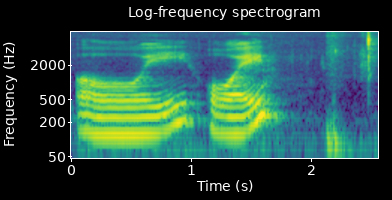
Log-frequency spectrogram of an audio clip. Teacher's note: In the dictionary, you'll see it as an aw and an e symbol together because we slide from aw to e. I really think of it as oi, more of an O shape to an E shape. So if you wanted to write it out that way, you could do oi, oi. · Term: diphthong oi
